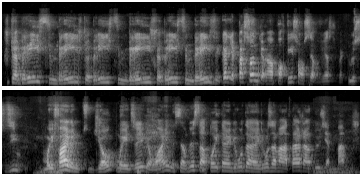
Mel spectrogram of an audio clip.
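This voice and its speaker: A man with a Québécois French accent, a sports journalist guest telling a lively story in a podcast chat. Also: a little high, fast talker. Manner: lively, builds up his story with repeated tags.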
